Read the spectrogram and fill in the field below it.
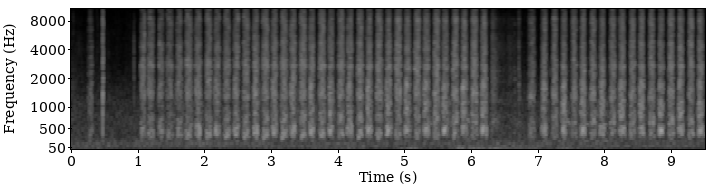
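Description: A knife scrapes quickly and rhythmically along a wooden stick.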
